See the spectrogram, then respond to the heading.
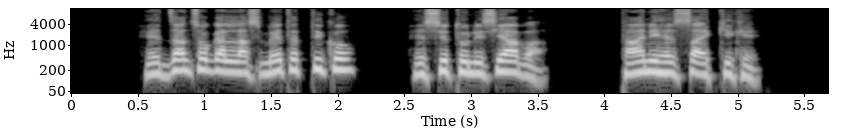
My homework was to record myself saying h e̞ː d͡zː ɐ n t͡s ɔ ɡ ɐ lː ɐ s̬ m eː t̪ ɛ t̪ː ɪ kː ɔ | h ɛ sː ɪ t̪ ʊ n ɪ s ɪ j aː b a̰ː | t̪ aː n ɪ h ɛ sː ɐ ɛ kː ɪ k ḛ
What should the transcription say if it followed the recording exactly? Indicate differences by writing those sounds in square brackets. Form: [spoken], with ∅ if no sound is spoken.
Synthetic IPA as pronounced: h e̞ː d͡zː ɐ n t͡s ɔ ɡ ɐ lː ɐ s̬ m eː t̪ ɛ t̪ː ɪ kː ɔ | h ɛ sː ɪ t̪ ʊ n ɪ s ɪ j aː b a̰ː | t̪ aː n ɪ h ɛ sː ɐ ɛ kː ɪ k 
